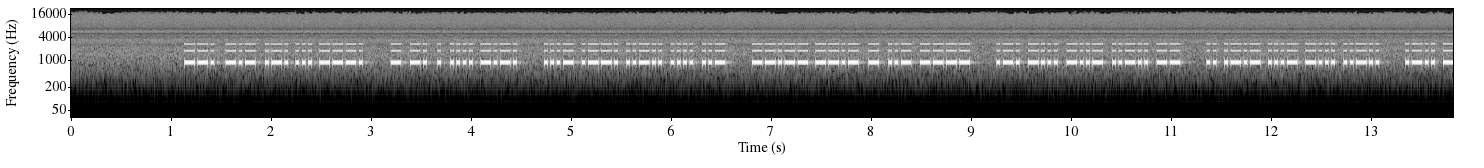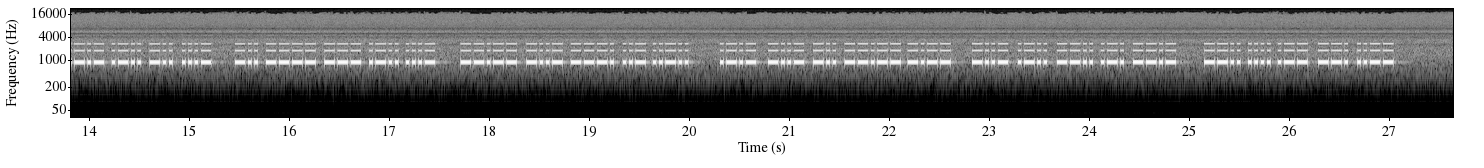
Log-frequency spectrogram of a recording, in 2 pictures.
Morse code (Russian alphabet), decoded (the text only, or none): ГКРСЧ ТНЕХЦ ЖПЭХУ ЪЩТУШ РБЬЭМ ИЯЖБЭ ЛЩЛДЖ ДШОЛЖ ЪЬЧУЭ ЯЬДЪЫ ЬЛЗРЩ ЗХВГЮ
